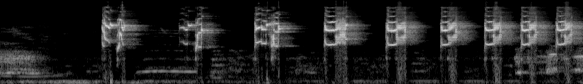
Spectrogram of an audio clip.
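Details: Lovebird song that opens softly, then sharp tik notes spaced about every half second settle into a regular harsh series, with a faint low hum and a soft whistled note early on.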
